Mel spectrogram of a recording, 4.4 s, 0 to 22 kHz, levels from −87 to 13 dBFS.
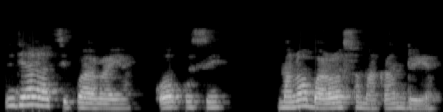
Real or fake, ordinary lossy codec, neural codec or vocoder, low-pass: real; none; none; 7.2 kHz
